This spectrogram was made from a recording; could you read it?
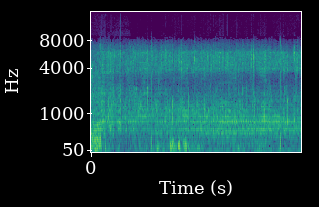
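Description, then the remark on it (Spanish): A crowd applauds steadily in the afternoon in front of Dolores Town Hall, at a gathering to condemn the murder of a local woman and her son. Dense overlapping clapping forms a continuous crackling wash for the whole stretch, holding an even loudness without pauses. “Son los aplausos esta tarde frente al Ayuntamiento de Dolores, concentración para condenar el asesinato de su vecina y de su hijo.”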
